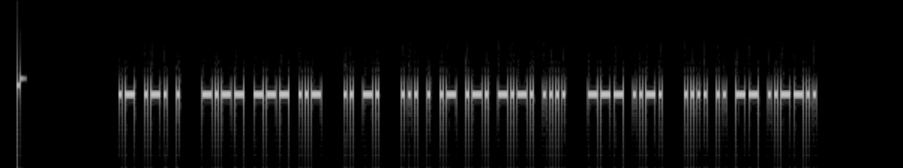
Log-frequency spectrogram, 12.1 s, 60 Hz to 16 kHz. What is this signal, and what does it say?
Morse code, heard as a keyed tone, about 27 wpm, 700 Hz. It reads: ARE YOU IN SEARCH OF HIM?
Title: Sentences from Top 1000 Words - Review Part 5 - 28wpm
